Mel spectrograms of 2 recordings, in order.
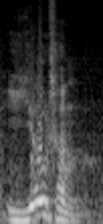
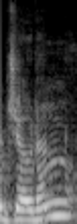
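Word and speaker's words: Jotun: to pronounce it it's it's Celtic Norse you know so I want to sing Norse the Jays are like wise like a lot of other languages except for English because English we have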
